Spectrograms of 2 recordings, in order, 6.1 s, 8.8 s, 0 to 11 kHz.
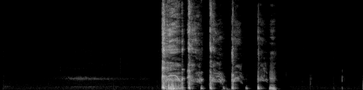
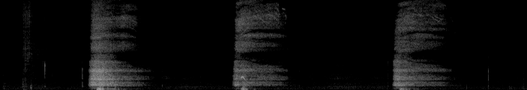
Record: {"cough_length": "6.1 s", "cough_amplitude": 32768, "cough_signal_mean_std_ratio": 0.25, "exhalation_length": "8.8 s", "exhalation_amplitude": 9571, "exhalation_signal_mean_std_ratio": 0.29, "survey_phase": "beta (2021-08-13 to 2022-03-07)", "age": "18-44", "gender": "Male", "wearing_mask": "No", "symptom_cough_any": true, "symptom_runny_or_blocked_nose": true, "symptom_shortness_of_breath": true, "symptom_sore_throat": true, "symptom_abdominal_pain": true, "symptom_fatigue": true, "symptom_headache": true, "symptom_change_to_sense_of_smell_or_taste": true, "symptom_loss_of_taste": true, "smoker_status": "Never smoked", "respiratory_condition_asthma": false, "respiratory_condition_other": false, "recruitment_source": "Test and Trace", "submission_delay": "4 days", "covid_test_result": "Positive", "covid_test_method": "RT-qPCR", "covid_ct_value": 24.2, "covid_ct_gene": "S gene", "covid_ct_mean": 24.7, "covid_viral_load": "8000 copies/ml", "covid_viral_load_category": "Minimal viral load (< 10K copies/ml)"}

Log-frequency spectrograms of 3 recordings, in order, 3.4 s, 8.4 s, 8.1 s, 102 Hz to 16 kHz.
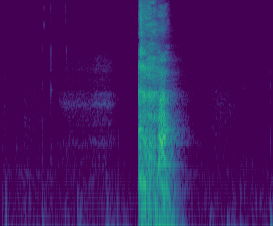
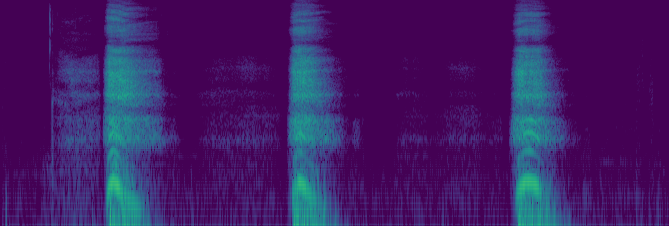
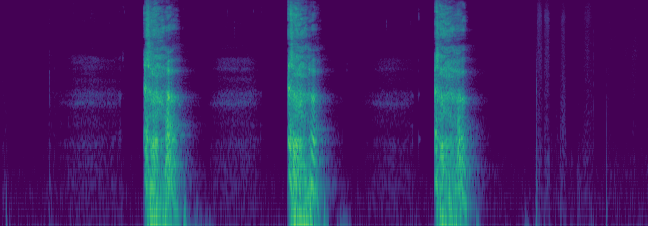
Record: {"cough_length": "3.4 s", "cough_amplitude": 12335, "cough_signal_mean_std_ratio": 0.28, "exhalation_length": "8.4 s", "exhalation_amplitude": 5782, "exhalation_signal_mean_std_ratio": 0.33, "three_cough_length": "8.1 s", "three_cough_amplitude": 26767, "three_cough_signal_mean_std_ratio": 0.3, "survey_phase": "beta (2021-08-13 to 2022-03-07)", "age": "45-64", "gender": "Female", "wearing_mask": "No", "symptom_none": true, "smoker_status": "Never smoked", "respiratory_condition_asthma": false, "respiratory_condition_other": false, "recruitment_source": "REACT", "submission_delay": "11 days", "covid_test_result": "Negative", "covid_test_method": "RT-qPCR"}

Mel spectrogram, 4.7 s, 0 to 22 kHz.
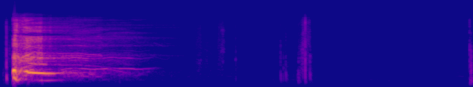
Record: {"cough_length": "4.7 s", "cough_amplitude": 32767, "cough_signal_mean_std_ratio": 0.25, "survey_phase": "beta (2021-08-13 to 2022-03-07)", "age": "65+", "gender": "Female", "wearing_mask": "No", "symptom_cough_any": true, "symptom_shortness_of_breath": true, "symptom_fatigue": true, "symptom_onset": "12 days", "smoker_status": "Never smoked", "respiratory_condition_asthma": false, "respiratory_condition_other": true, "recruitment_source": "REACT", "submission_delay": "3 days", "covid_test_result": "Negative", "covid_test_method": "RT-qPCR", "influenza_a_test_result": "Negative", "influenza_b_test_result": "Negative"}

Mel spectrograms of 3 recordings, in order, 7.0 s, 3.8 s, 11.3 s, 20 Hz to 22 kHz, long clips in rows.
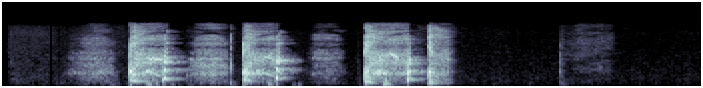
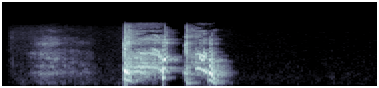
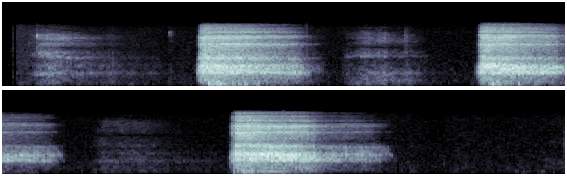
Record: {"three_cough_length": "7.0 s", "three_cough_amplitude": 30316, "three_cough_signal_mean_std_ratio": 0.36, "cough_length": "3.8 s", "cough_amplitude": 27761, "cough_signal_mean_std_ratio": 0.32, "exhalation_length": "11.3 s", "exhalation_amplitude": 32121, "exhalation_signal_mean_std_ratio": 0.41, "survey_phase": "beta (2021-08-13 to 2022-03-07)", "age": "65+", "gender": "Female", "wearing_mask": "No", "symptom_none": true, "smoker_status": "Never smoked", "respiratory_condition_asthma": false, "respiratory_condition_other": false, "recruitment_source": "REACT", "submission_delay": "2 days", "covid_test_result": "Negative", "covid_test_method": "RT-qPCR", "influenza_a_test_result": "Negative", "influenza_b_test_result": "Negative"}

